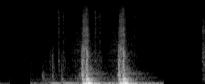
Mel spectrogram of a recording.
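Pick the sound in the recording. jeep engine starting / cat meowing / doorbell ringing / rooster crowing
jeep engine starting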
